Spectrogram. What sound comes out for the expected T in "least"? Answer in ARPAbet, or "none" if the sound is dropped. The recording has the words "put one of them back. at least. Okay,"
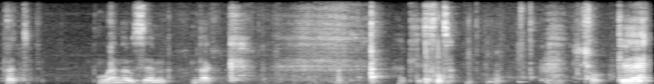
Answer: T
